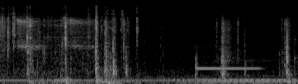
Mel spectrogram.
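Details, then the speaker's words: Pontiac Grand Am that has sat for 3–4 days gives a few dry starter clicks over a steady warning chime with no cranking, even with a jump starter connected. "and same exact thing nothing"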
